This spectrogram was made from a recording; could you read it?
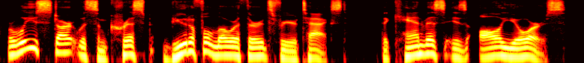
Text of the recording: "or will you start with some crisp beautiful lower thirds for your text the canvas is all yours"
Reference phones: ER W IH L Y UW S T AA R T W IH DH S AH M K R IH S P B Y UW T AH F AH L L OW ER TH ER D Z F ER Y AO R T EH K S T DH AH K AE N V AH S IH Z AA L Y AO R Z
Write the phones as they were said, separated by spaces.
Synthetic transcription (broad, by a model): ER W IH L Y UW S T AA R T W IH DH S AH M K R IH S P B Y UW T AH F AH L L OW ER TH ER D Z F ER Y AO R T EH K S T DH AH K AE N V AH S IH Z AA L Y AO R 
